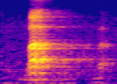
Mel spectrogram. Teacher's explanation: hamzah yang disukun saat diucapkan kedua pita suara merapat atau tertutup sehingga tidak tersisa sedikit pun ruang untuk lewatnya suara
